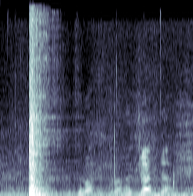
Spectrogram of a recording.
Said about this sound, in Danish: Og lyden af bilens brummende motor får pulsen til at sænke sig en smule.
